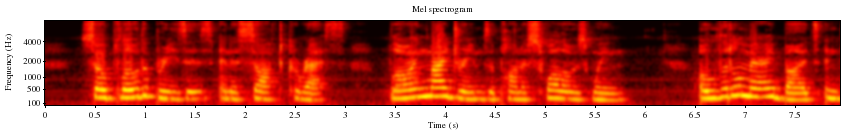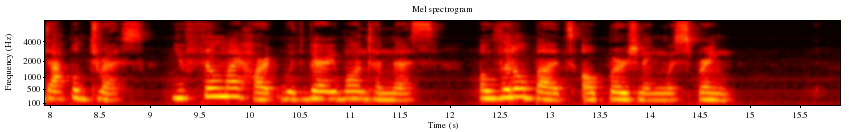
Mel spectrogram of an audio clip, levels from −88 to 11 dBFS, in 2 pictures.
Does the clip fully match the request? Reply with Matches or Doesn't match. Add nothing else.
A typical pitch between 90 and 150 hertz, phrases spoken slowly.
Doesn't match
